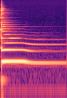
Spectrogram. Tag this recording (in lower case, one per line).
music
harp
musical instrument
